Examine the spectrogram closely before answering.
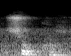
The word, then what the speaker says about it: সূক্ষ্ম: উচ্চারণ করছি না, উচ্চারণ ম উচ্চারণ করার বদলে আমরা ময়ের জায়গায় একটু আনুনাসিক করে উচ্চারণ করছি, ওটাই আমাদের ম ফল উচ্চারণের বৃদ্ধি।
